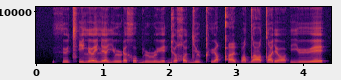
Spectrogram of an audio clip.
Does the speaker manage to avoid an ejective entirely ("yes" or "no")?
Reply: no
